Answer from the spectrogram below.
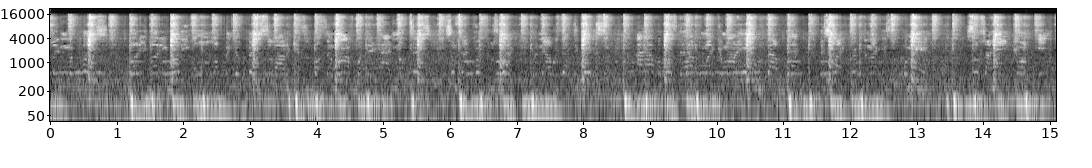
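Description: A car drives along a winding canyon road through wilderness, its deep engine and tire rumble steady throughout, with occasional bumps and rattles as it moves.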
